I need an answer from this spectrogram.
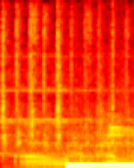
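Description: Phone ringing tone on an unanswered call: after a short, quieter murmuring lead-in, a steady single-pitched electronic tone starts abruptly and holds loud and unchanged to the end.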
